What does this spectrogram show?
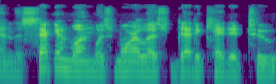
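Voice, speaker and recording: Against a quiet background, a man with a medium pitch and a bright, sharp tone speaks at a moderate pace. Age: 70s. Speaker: retired hypnosis practitioner; interview guest. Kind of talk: casual chat. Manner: halting. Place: home room. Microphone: laptop with glitches; video call.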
